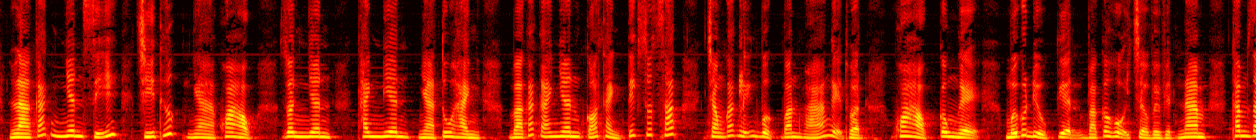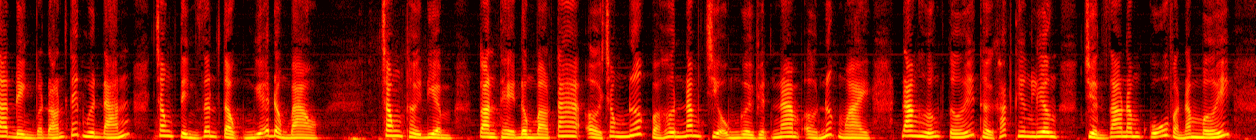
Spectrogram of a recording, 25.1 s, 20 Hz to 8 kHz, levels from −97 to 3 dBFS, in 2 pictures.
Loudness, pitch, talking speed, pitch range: -29 LUFS, 220 Hz, 235 wpm, 185-250 Hz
